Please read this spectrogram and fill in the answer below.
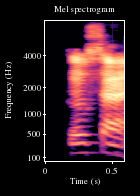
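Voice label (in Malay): "kesan", Malay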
